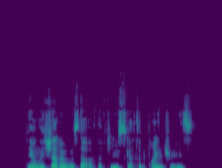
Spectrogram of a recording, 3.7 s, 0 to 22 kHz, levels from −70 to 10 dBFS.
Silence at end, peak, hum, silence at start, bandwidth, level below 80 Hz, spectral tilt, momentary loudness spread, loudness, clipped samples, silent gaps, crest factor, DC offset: 0.5 s; -10 dBFS; none; 0.45 s; 13 kHz; -68 dBFS; -3.5 dB/octave; 10 LU; -30 LUFS; under 0.1%; none; 22 dB; under 0.1%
